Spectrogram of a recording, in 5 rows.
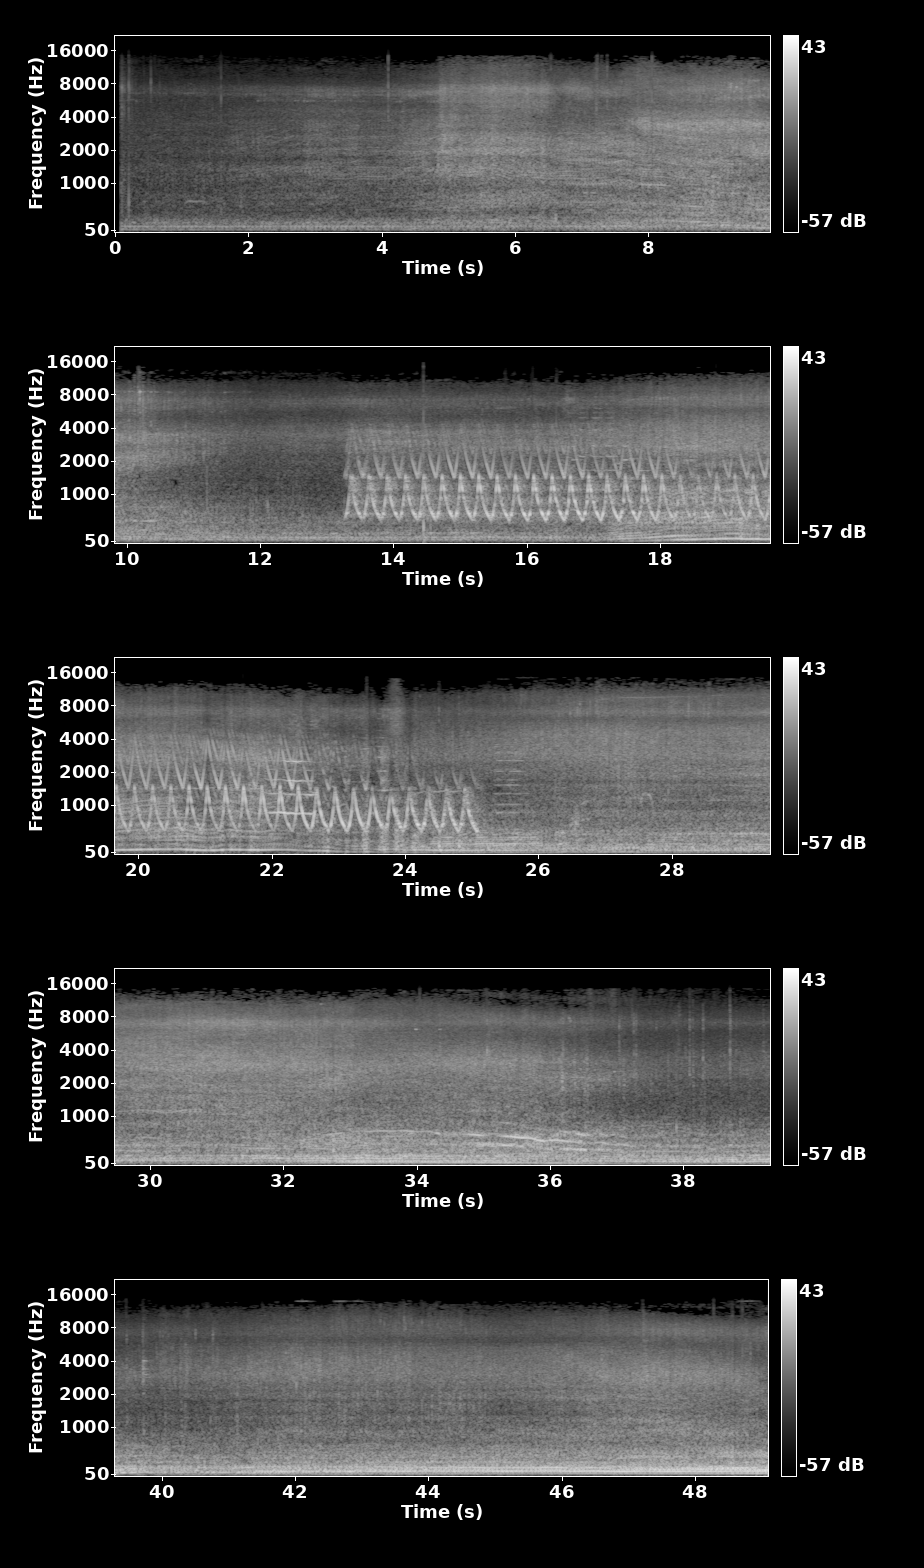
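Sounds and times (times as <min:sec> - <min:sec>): off-road vehicles running: 0:00.0 - 0:49.0
electronic siren yelping: 0:13.2 - 0:25.4
engine revving: 0:13.3 - 0:39.6, 0:41.1 - 0:49.0.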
